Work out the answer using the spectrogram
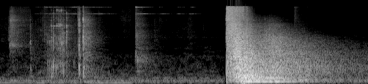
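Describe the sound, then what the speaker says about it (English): A Ruger American Go Wild .308 rifle firing a 150-grain round at a target: one loud, sharp shot with a lingering decay, preceded by quiet handling noises. "Left lower target, 3 shots."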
